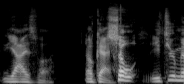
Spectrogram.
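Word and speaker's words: Zyzzyva: It's pronounced Yaizva.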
